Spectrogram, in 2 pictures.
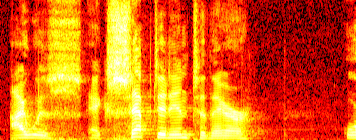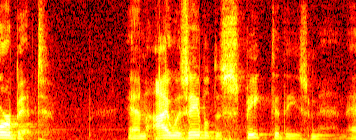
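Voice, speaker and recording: In a church meeting room, an older man who is a pastor and former fire chaplain tells an earnest story at a workshop. He pauses often and at times grows emotional, his medium-pitched voice bright and forceful.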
